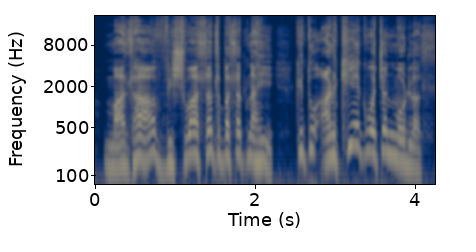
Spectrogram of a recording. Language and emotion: Marathi, angry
